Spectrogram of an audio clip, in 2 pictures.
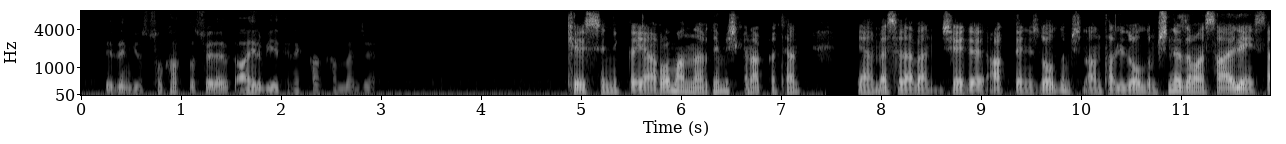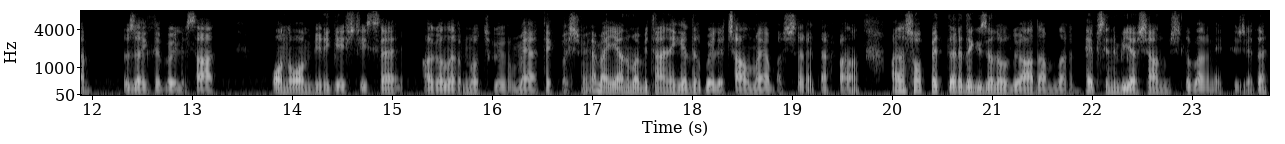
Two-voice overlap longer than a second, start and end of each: none

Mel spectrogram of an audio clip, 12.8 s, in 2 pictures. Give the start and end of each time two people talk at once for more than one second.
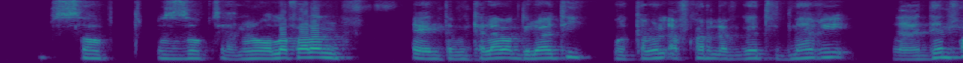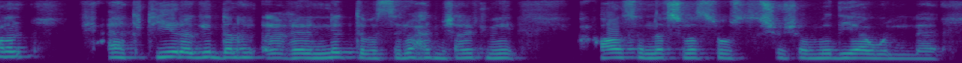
none

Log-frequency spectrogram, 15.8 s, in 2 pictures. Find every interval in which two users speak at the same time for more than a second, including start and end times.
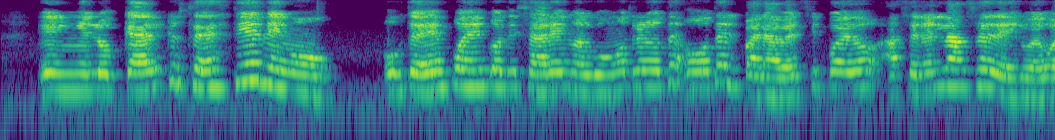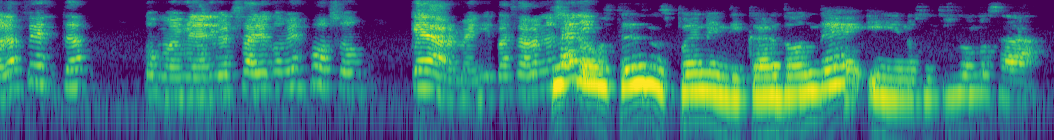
none

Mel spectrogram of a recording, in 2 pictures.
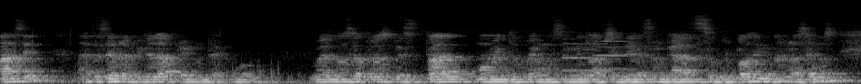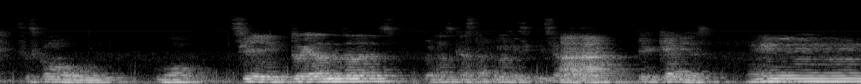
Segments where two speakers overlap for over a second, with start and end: none

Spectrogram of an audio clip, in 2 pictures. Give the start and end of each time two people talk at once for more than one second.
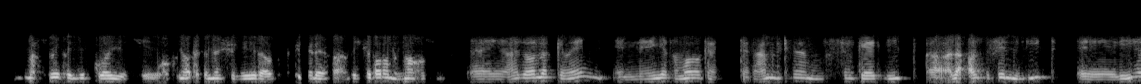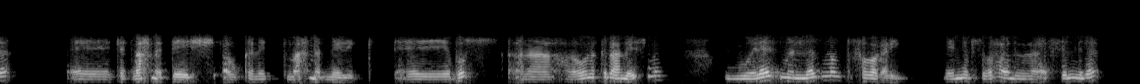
none

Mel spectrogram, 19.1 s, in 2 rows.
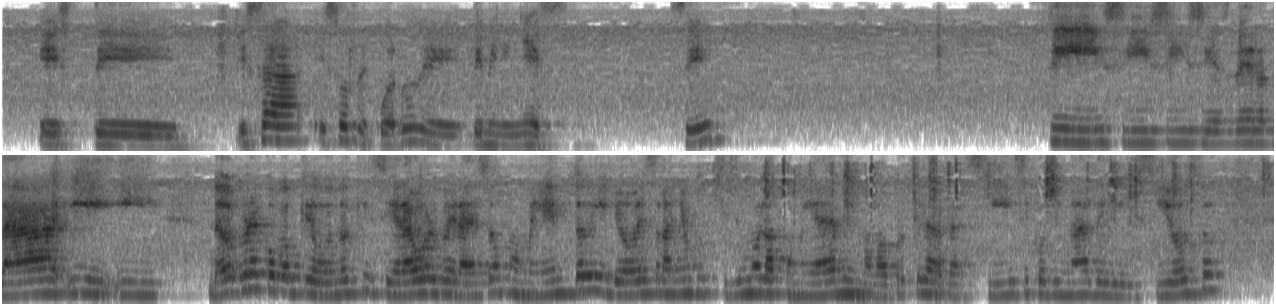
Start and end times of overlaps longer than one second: none

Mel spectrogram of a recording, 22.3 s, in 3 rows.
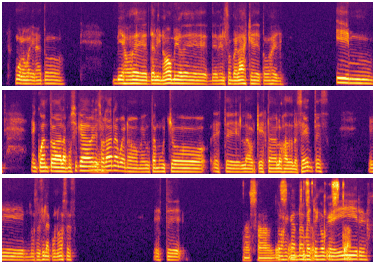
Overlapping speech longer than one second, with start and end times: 20.4-21.8

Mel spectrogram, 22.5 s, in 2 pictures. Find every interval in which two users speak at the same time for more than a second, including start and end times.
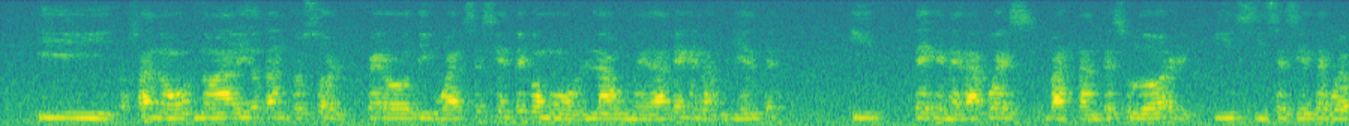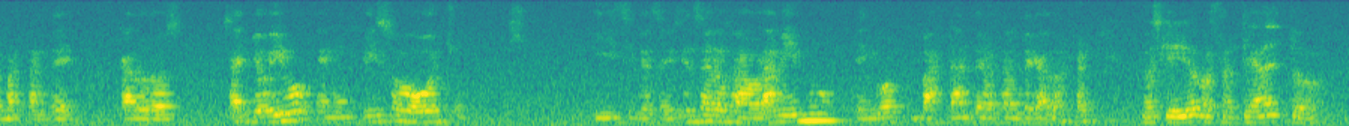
none

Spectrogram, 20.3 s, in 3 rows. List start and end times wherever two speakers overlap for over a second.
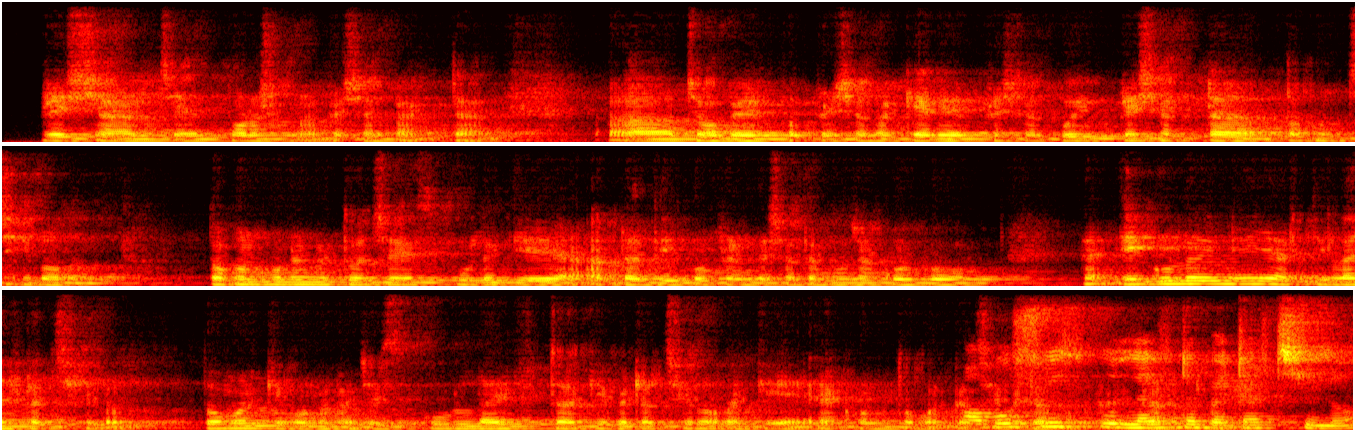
18.4-19.7

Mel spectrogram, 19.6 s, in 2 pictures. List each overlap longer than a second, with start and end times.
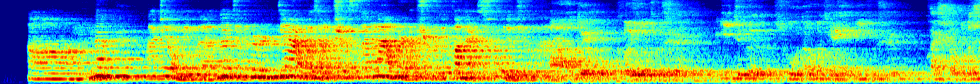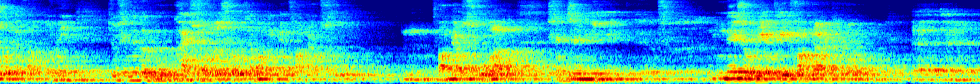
none

